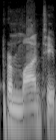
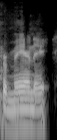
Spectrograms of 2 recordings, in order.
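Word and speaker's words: Primanti: right even wow I I always get in trouble because I say it per Monte brothers and it's per Manny but yes I I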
